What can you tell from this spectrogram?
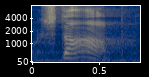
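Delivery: sharp high shout of stop; yell. Acted. Butcher yelling to stop the angry man, high shout. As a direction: call out to halt the angry man. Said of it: "yells the butcher".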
